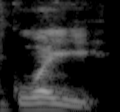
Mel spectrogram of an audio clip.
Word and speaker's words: Gueye: Guys, put down below how do you pronounce the centre back from Palace. It's Gueye. In my opinion, it's Gueye. I I don't thought think it it's was gay.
